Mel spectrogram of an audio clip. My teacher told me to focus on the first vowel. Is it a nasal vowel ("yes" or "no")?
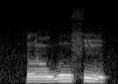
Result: yes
